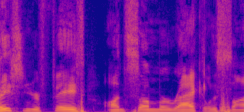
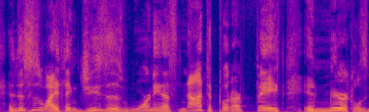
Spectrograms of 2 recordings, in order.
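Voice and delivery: ordinary talk

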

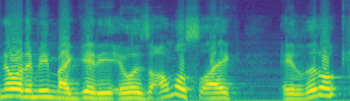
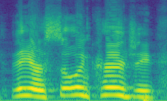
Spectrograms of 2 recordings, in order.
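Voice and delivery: imitating a giddy friend, higher pitched; giddy big smile; 6 semitones higher, 4 dB louder than usual. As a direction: gush through a big grin. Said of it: "never heard him talk like this".

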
